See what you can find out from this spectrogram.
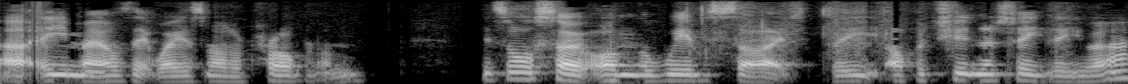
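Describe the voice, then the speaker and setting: A woman with a New Zealand accent at a fairly quick pace, with big swings in loudness. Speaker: membership organizer of a women's service organization. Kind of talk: online information session. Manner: halting.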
